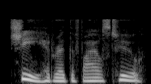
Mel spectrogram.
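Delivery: ordinary delivery, nothing marked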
